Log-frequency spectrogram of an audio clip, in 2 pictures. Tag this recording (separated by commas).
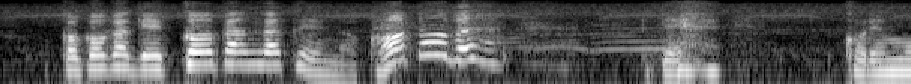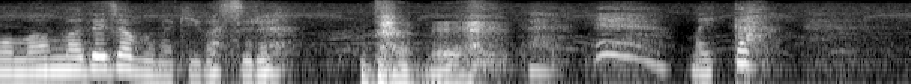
Speech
